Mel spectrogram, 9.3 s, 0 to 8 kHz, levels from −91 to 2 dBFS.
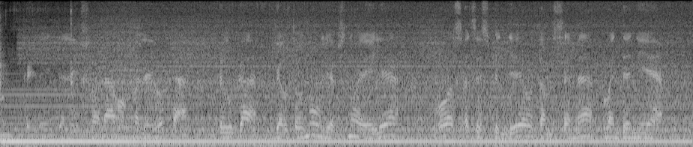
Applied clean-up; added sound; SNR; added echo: none; Microwave oven; -5 dB; none.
